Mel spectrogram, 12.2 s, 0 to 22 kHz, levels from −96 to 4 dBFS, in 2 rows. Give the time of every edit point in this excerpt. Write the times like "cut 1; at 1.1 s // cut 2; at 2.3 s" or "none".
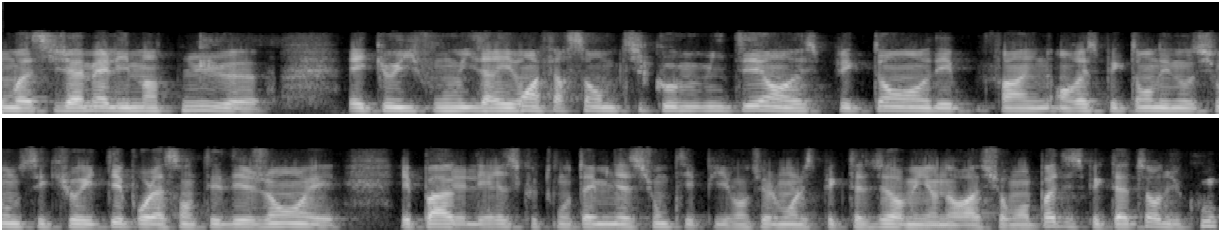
cut 1; at 2.6 s // cut 2; at 8.3 s // cut 3; at 9.5 s

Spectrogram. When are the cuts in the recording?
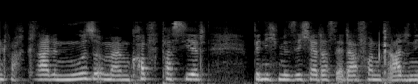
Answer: none

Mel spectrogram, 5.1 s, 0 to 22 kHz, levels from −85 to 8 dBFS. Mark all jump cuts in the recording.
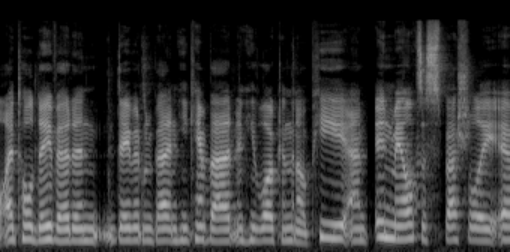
cut 1; at 1.4 s // cut 2; at 2.0 s // cut 3; at 2.9 s // cut 4; at 3.7 s // cut 5; at 4.2 s

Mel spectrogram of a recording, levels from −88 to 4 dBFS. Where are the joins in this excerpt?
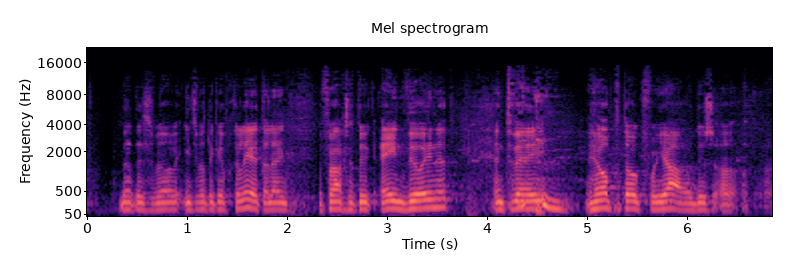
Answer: cut 1; at 4.9 s

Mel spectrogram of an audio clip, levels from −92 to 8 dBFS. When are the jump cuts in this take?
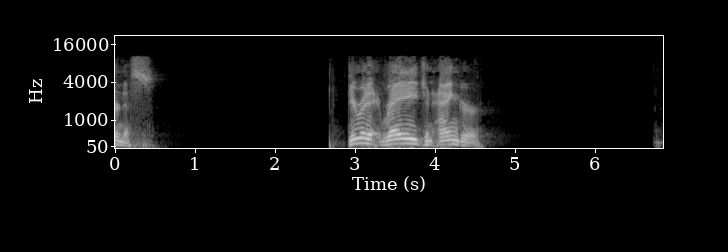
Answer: none

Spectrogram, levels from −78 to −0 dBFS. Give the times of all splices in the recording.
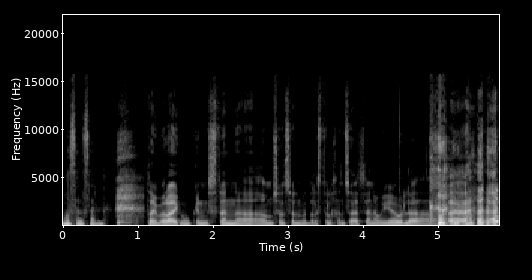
cut 1; at 1.1 s // cut 2; at 1.6 s

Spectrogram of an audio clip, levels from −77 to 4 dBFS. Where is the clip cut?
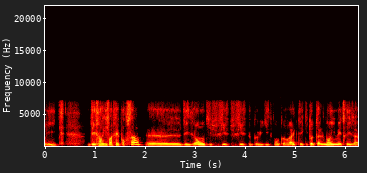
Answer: cut 1; at 1.3 s // cut 2; at 2.0 s // cut 3; at 3.7 s // cut 4; at 5.2 s

